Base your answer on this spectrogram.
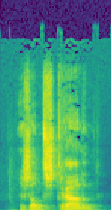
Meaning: to sandblast
- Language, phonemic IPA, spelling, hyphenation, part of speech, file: Dutch, /ˈzɑntˌstraː.lə(n)/, zandstralen, zand‧stra‧len, verb, Nl-zandstralen.ogg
